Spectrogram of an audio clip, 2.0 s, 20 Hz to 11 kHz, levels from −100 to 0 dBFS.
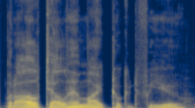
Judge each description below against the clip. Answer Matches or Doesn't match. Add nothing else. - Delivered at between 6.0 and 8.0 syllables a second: Doesn't match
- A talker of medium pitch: Doesn't match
